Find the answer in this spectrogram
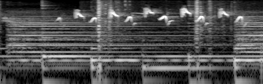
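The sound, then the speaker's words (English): Birds sing in quick, bright chirps and twittering calls, repeated every fraction of a second over a steady, sustained musical drone with soft rhythmic pulses underneath. “Birds sang just for him.”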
